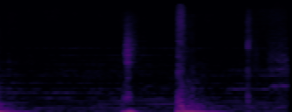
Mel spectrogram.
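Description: Muffled banging on a door in the video game Slay the Princess, a few dull thumps at uneven intervals, fairly soft and resonant against a quiet droning background.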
